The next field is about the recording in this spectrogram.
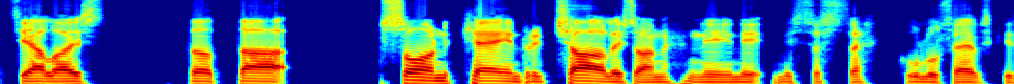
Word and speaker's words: Richarlison: Yksi iso hankinta, mikä Suomessa varmasti kiinnostaa, on tuo Richard Leeson, jos mä näen, vai Richard Leeson, vai miten se lausutaan. – Richarlison.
